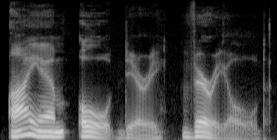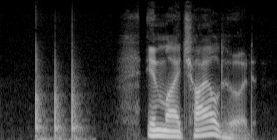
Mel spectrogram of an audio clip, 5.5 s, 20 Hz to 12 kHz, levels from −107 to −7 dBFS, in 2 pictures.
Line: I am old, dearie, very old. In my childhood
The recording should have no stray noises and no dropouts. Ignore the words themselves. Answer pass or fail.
fail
